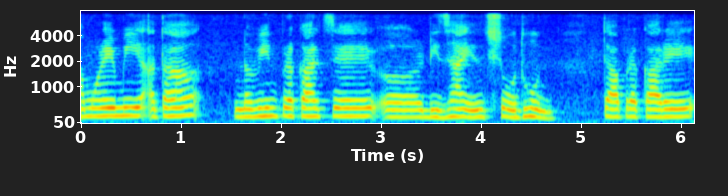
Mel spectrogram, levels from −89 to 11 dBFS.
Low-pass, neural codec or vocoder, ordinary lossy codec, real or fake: 7.2 kHz; none; none; real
